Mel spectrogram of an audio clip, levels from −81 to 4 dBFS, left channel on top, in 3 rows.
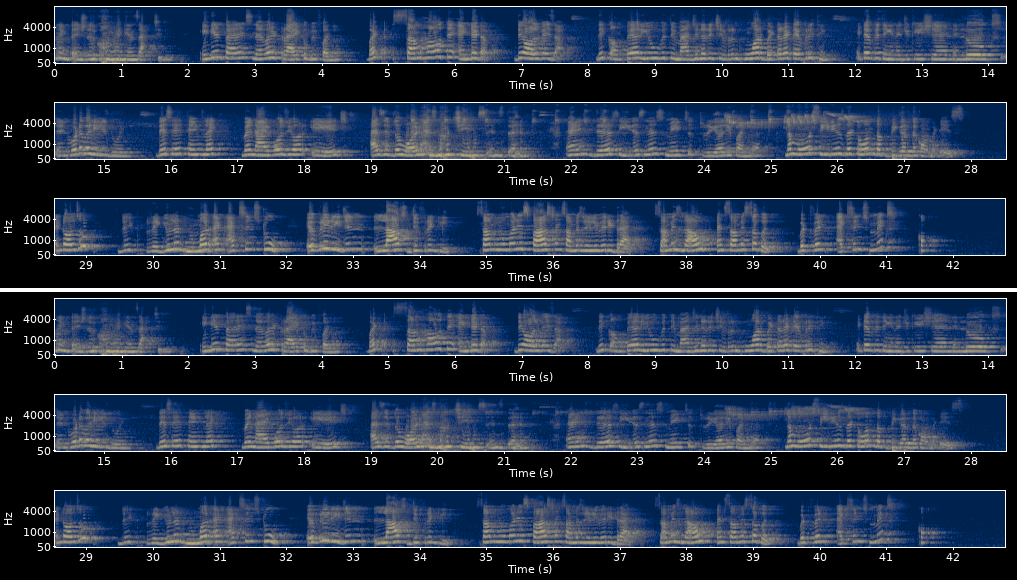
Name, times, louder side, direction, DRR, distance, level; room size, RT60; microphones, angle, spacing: voice 1, 0.0-1.7 2.2-4.3 4.7-4.8 5.3-6.5 6.9-7.6 8.1-11.6 12.0-15.4 15.8-16.7 17.1-18.6 19.0-21.4 21.7-24.8 25.2-27.7 28.5-29.0 29.5-31.9 32.3-34.5 34.9-37.2 37.6-39.3 39.7-41.1 41.5-41.6, left 2 dB, 25° left, 3 dB, 2.2 m, -29 dB
sound 1, 7.7-27.2, left 8 dB, 60° left, 2.8 m, -48 dB
28.0 x 18.0 x 5.9 m, 0.77 s
head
